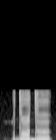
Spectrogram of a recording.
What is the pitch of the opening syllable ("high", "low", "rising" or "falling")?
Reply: rising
